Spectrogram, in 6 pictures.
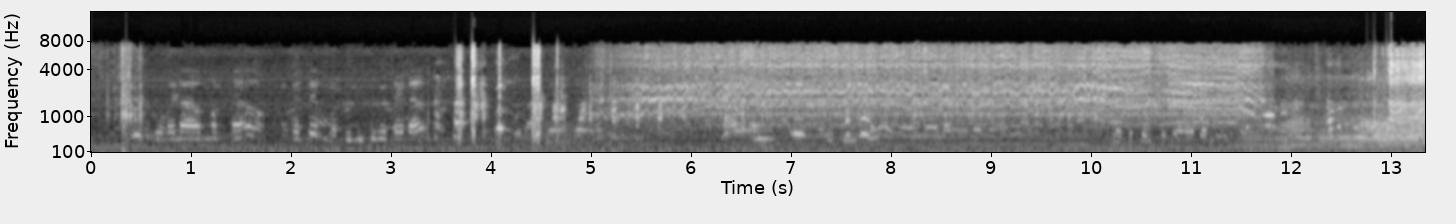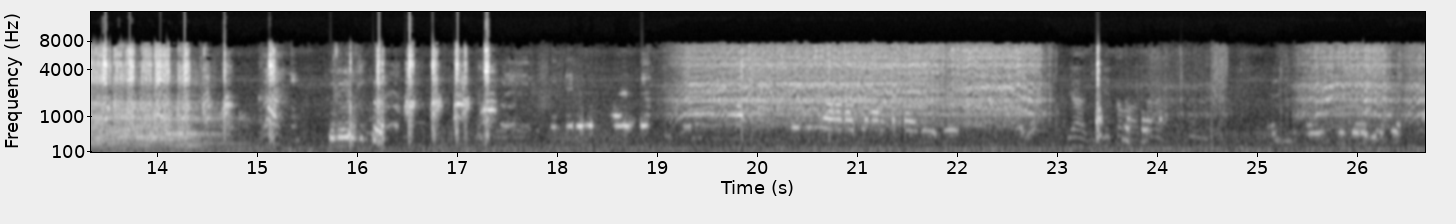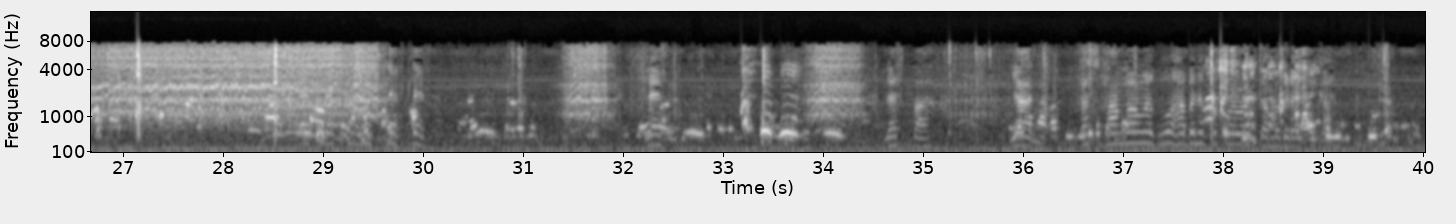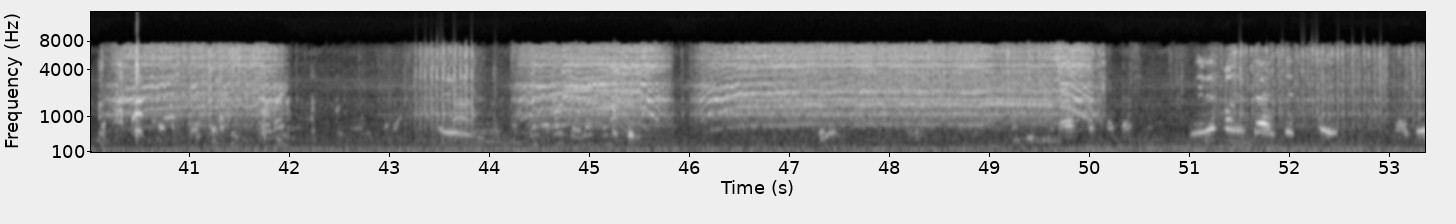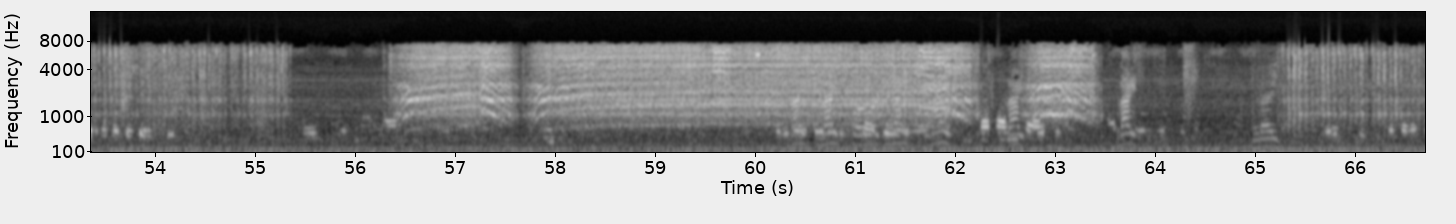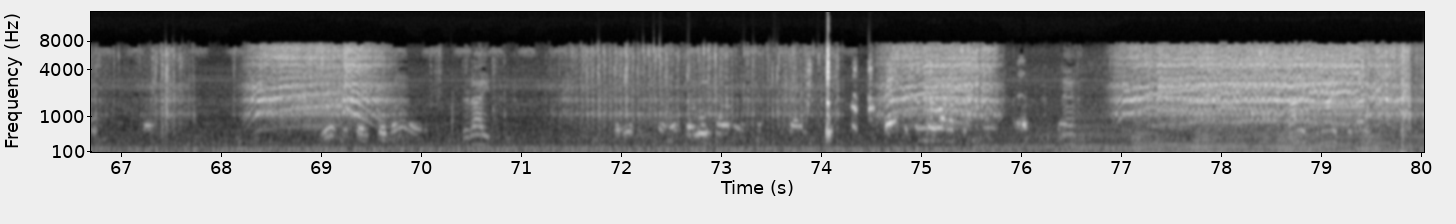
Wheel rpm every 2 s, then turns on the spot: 0, 0, 60, 190, 200, 150, 10, 0, 0, 120, 190, 30, 80, 190, 50, 20, 20, 10, 0, 50, 90, 50, 130, 200, 110, 20, 20, 20, 130, 190, 140, 30, 20, 30, 70, 10, 20, 90, 110, 170.
22-24 28-30 32-36 40-42 50-54 62-66 70-72 74-76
